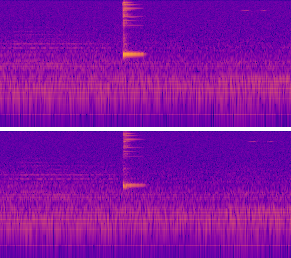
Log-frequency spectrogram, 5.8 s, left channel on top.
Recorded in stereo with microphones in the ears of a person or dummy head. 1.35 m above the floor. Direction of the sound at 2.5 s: 60° left (ahead or behind).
